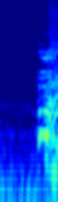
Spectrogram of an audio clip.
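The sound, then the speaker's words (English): A single sneeze bursts out after a moment of near silence: a sharp, breathy rush of noise with a brief voiced catch in it, fairly loud and with no talking. “Bless you.”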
